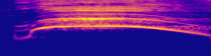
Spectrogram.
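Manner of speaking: high, loud shout of wow; loud triumphant wow. Shown as a demonstration. Preacher demonstrating a loud shout of triumph. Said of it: "to address a loud tone".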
